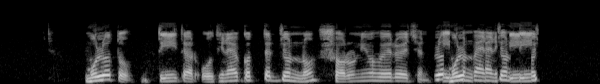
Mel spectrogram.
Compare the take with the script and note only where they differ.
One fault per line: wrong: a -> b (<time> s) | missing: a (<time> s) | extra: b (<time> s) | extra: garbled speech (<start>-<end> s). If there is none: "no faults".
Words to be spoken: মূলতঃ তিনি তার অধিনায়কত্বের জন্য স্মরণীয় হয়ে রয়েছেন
extra: garbled speech (4.3-5.4 s)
